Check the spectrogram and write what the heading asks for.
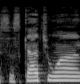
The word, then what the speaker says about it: Saskatchewan: So you definitely have to come back when you get a chance after you on that I can't even say that name, Saskatchewan.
